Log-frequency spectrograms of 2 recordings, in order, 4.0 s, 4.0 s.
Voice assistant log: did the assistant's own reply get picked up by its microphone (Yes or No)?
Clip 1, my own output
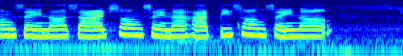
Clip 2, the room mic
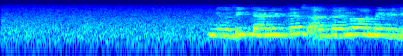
No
